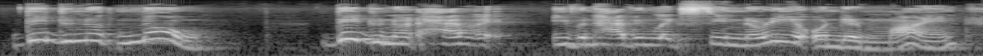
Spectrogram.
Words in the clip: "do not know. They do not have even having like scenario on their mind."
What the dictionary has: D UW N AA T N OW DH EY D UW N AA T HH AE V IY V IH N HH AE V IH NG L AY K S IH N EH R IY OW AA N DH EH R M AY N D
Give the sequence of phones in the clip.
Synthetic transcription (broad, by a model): D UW N AA T N OW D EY D UW N AA T HH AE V IY V IH N HH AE V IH NG L AY K S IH N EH R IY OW AA N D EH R M AY N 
